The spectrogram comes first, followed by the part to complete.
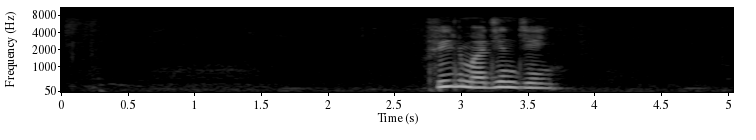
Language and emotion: Russian, neutral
